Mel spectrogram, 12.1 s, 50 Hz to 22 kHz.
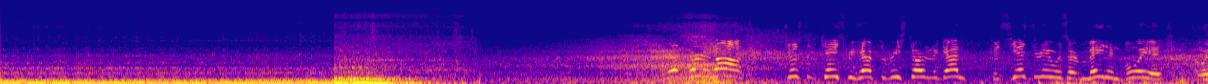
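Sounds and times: vehicle engine humming: 0.0s - 5.0s.

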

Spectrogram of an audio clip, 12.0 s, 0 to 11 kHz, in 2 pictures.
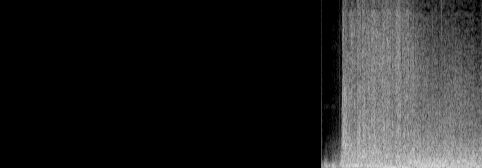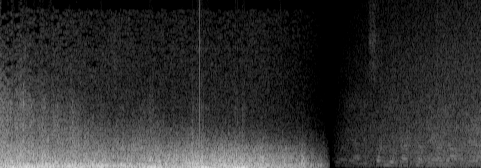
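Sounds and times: loud rumbling crash: 4.0s - 10.2s.

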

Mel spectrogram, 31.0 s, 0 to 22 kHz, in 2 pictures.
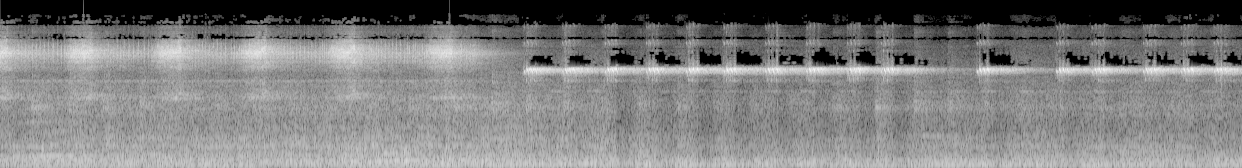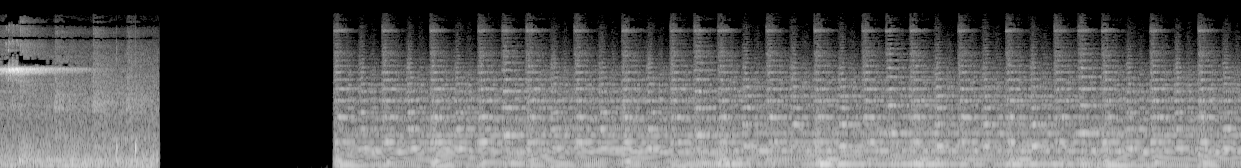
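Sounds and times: cricket chirping: 0.0s - 16.7s
cricket pulsing call: 0.0s - 16.7s.

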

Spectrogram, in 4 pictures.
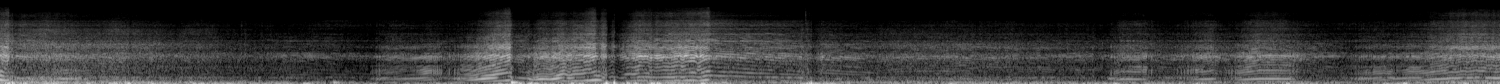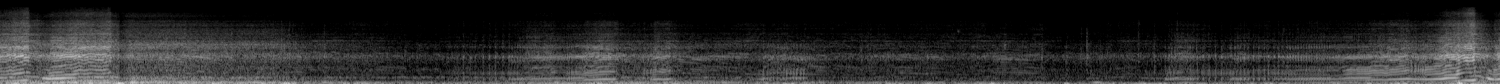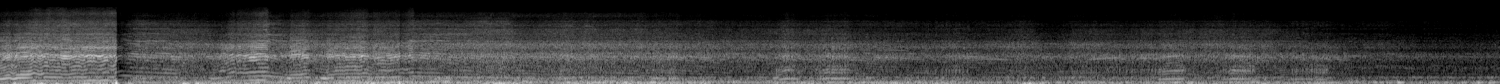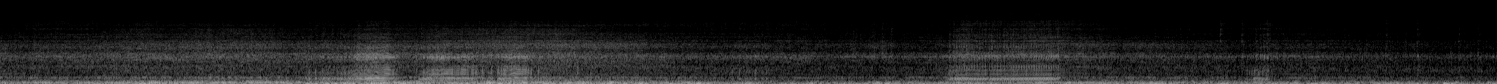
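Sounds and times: two-stroke engine revving: 0.0s - 2.2s, 3.3s - 18.3s, 19.5s - 23.3s, 26.6s - 43.5s, 54.4s - 55.8s
wind rumble on camera: 29.0s - 59.9s.

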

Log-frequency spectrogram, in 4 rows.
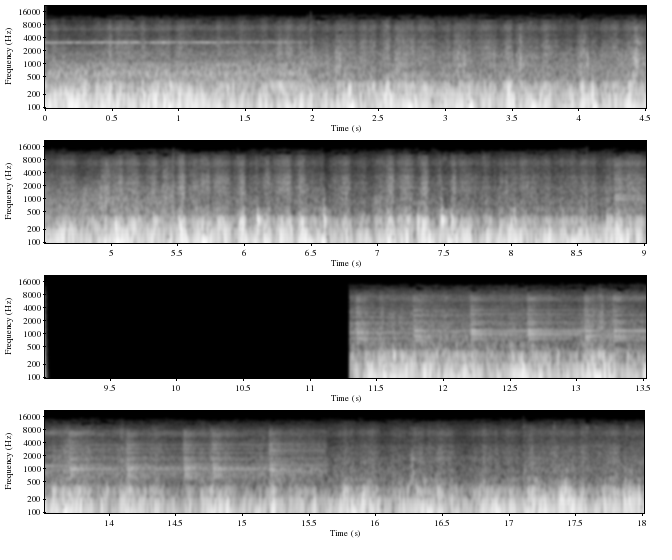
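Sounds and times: wind rumbling on microphone: 0.0s - 9.0s, 11.3s - 18.0s
footsteps on gravel: 1.6s - 7.3s.

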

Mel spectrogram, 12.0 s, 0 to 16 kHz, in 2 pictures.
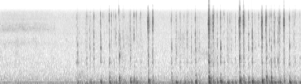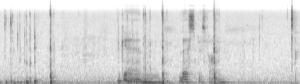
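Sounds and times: computer keyboard typing: 1.5s - 7.2s.

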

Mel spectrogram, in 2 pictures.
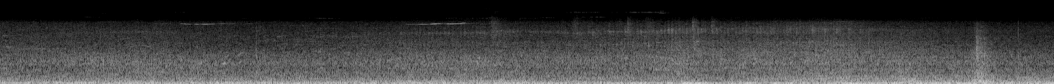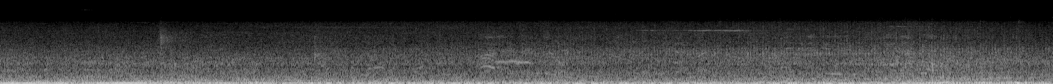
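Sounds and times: heavy vehicle engine passing: 0.0s - 15.3s
traffic rumble: 0.0s - 21.0s.

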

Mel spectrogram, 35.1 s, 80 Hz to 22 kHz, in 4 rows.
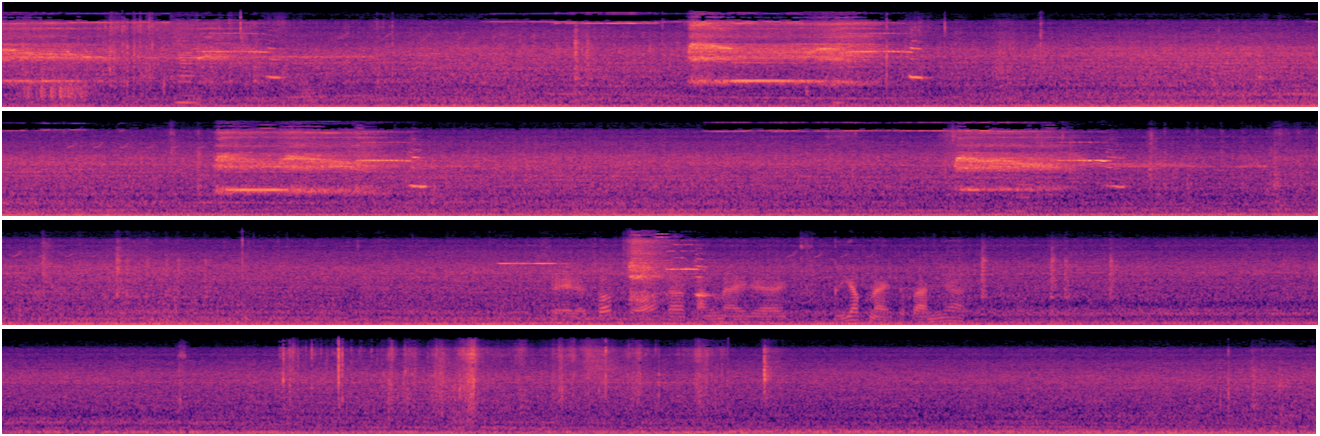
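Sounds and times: short high-pitched squeals: 0.0s - 2.4s, 3.4s - 6.3s, 10.2s - 11.7s, 13.8s - 17.2s, 20.8s - 22.4s
diesel truck engine running: 0.0s - 35.0s.

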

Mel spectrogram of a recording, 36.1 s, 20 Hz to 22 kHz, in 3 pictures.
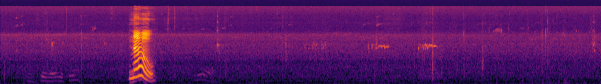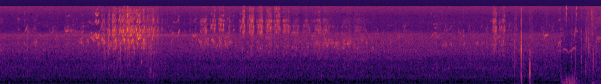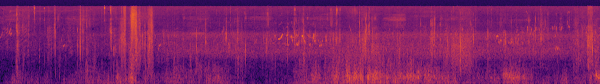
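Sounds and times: bird chirps: 11.8s - 19.8s.

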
